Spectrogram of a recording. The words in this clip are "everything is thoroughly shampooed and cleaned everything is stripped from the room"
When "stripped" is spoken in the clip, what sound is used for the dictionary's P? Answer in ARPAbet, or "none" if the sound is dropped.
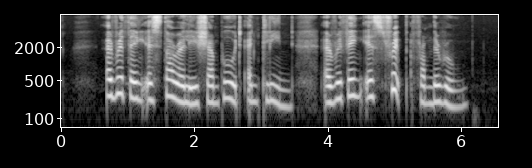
P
